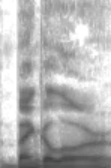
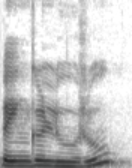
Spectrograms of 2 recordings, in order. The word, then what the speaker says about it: Bengaluru: you that you are from Bangalore which is the sort of Western way of saying the city why don't you pronounce the proper way of saying it for us so it's called Bengaluru and U my mother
